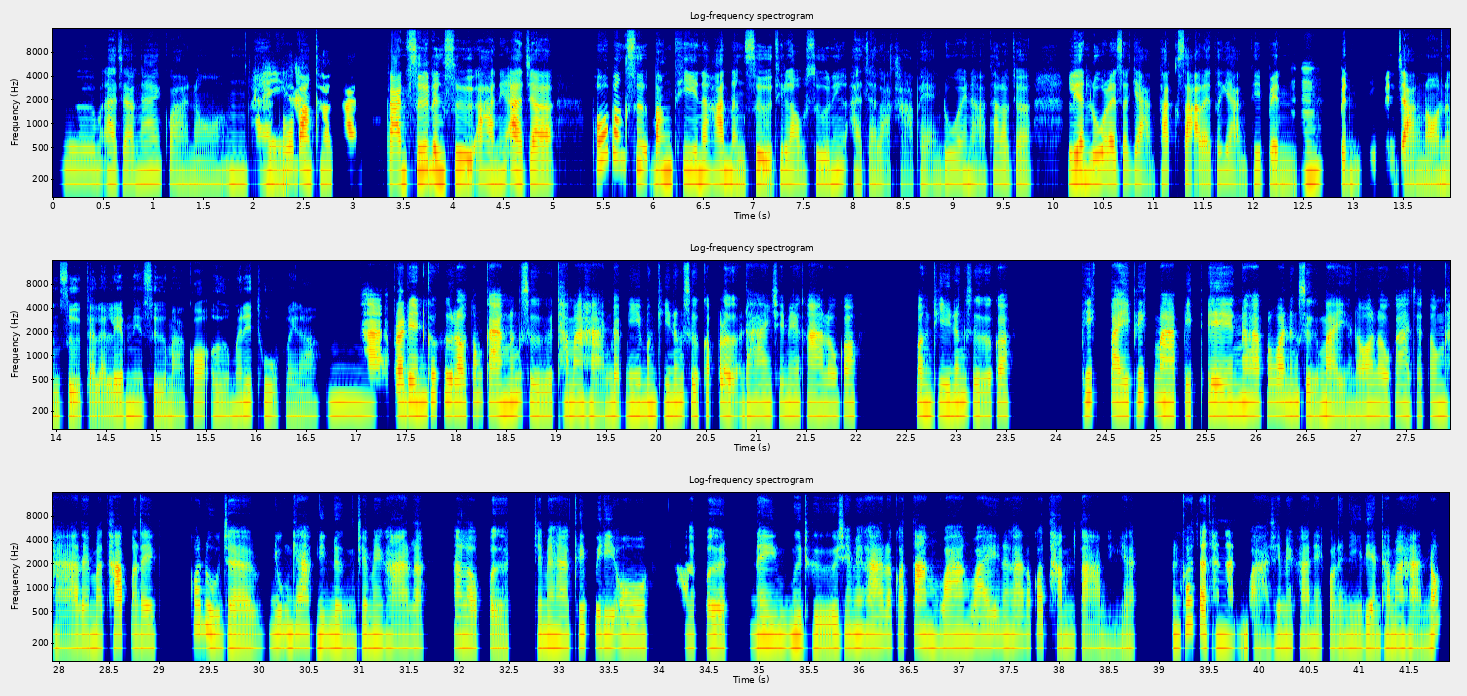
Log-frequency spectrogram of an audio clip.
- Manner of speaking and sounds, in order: distorted speech
- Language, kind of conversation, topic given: Thai, podcast, ถ้าอยากเริ่มเรียนด้วยตัวเอง คุณจะแนะนำให้เริ่มจากอะไรเป็นอย่างแรก?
